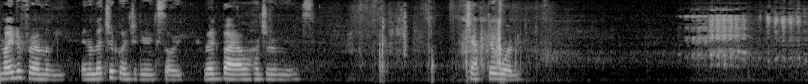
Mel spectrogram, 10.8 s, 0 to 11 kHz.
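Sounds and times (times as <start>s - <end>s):
speech: 0.0s - 4.2s, 5.0s - 7.0s
sheep bleating: 9.0s - 10.7s.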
